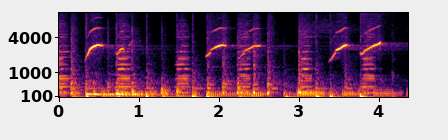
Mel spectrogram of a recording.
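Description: Bright whistled notes sweep upward in short repeated phrases, about four bursts, riding over a loud, steady beat with full backing music and no voices.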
